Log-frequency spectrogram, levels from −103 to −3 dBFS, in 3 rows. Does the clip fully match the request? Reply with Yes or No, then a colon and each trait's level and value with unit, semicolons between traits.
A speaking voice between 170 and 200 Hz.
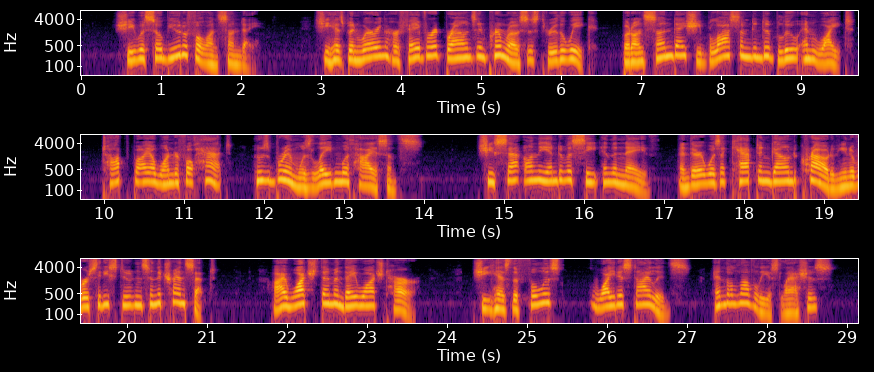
Yes: high, 190 Hz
